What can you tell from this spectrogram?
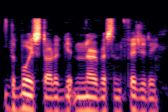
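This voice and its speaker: Man reading aloud in a lowish voice. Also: fairly quick, no echo. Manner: plain, steady read-aloud delivery with small stumbles. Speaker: reader. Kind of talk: reading a story and a lawn-care text aloud.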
